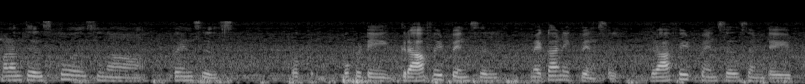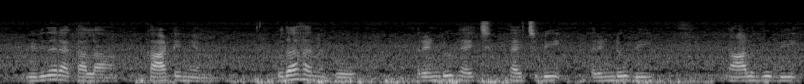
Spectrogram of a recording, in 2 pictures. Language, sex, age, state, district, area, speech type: Telugu, female, 30-45, Andhra Pradesh, Nandyal, urban, spontaneous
